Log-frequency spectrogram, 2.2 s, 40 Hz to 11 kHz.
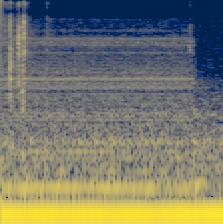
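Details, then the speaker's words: Range Rover L322 3.6 TDV8 Hitachi air suspension compressor: steady electric hum for about two seconds, then clean cut-out once raised, no errors or suspension faults; working normally. "Well we have raised up but the compressor is still going."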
